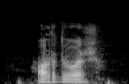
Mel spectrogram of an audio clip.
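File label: "ордвуж", Komi, male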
